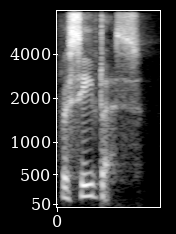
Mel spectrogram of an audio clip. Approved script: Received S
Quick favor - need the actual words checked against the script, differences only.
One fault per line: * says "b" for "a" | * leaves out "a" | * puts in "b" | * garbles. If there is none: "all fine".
all fine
